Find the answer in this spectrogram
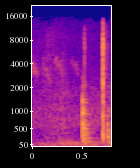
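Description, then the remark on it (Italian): A cream container's cap snaps shut: two sharp plastic clicks in quick succession near the end, following a moment of quiet. “sentite questo è il suono della crema, il prick,”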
